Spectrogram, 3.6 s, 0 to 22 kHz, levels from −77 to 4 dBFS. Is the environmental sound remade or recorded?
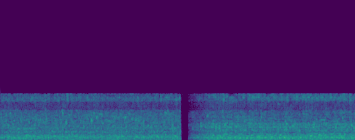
remade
